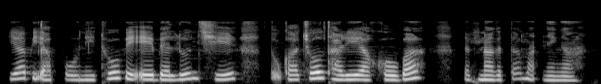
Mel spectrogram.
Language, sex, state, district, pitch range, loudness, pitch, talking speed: Garo, female, Meghalaya, South Garo Hills, 210-255 Hz, -17 LUFS, 220 Hz, 100 wpm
